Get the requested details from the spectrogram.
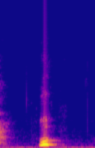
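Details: Adult announces a sneeze and then sneezes; an ordinary sneeze.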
